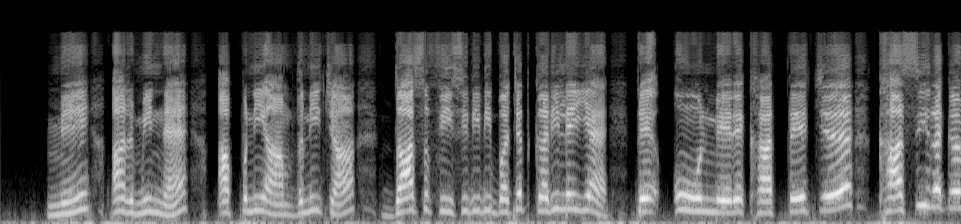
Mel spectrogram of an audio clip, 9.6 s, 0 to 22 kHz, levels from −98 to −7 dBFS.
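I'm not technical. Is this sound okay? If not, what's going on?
No. The speech was most likely squeezed hard by Opus compression, which keeps the overall level in each pitch range but fills in missing detail with copies or noise. Throughout, the voice sounds grainy and rough, with nothing above 12.2 kHz.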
